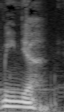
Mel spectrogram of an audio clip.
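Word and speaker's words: Minilla: Now, it's spelled like Manila. Manila. But in the American dubs, it was always pronounced Minya.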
